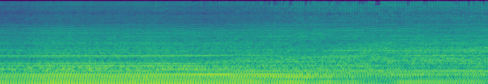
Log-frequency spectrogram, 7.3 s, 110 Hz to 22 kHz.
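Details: Kohler engine on a Terramite T5 mini loader, after fuel pump replacement for not staying running: even steady low thump at idle, keeps running without stumbling or surging; runs normally now.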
